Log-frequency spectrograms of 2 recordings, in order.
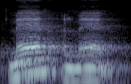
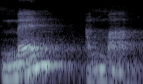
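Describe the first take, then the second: First: Both words are said with the same vowel. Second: The two words are said with different vowels. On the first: The speaker calls it wrong. "if you're an American, they'll say" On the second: The speaker calls it right. "But in English, it's men and man"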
